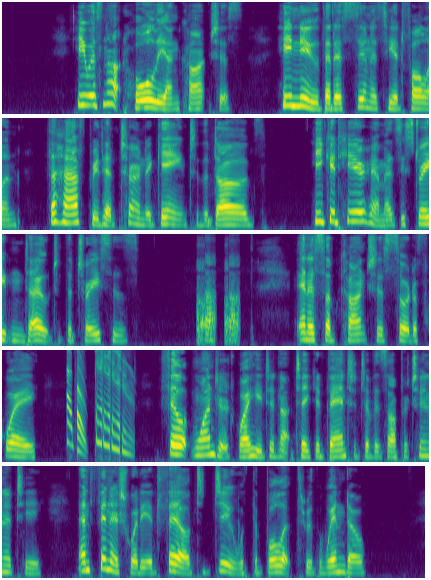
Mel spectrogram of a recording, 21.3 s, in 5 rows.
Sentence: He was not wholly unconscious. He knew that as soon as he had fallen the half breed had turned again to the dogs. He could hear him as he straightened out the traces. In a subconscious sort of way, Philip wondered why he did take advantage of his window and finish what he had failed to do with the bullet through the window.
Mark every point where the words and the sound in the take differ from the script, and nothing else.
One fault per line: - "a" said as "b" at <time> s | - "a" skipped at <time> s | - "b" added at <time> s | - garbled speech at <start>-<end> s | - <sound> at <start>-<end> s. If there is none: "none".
- laugh at 10.5-10.9 s
- chirp at 13.5-14.2 s
- "not" added at 15.6 s
- "window" said as "opportunity" at 16.7 s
